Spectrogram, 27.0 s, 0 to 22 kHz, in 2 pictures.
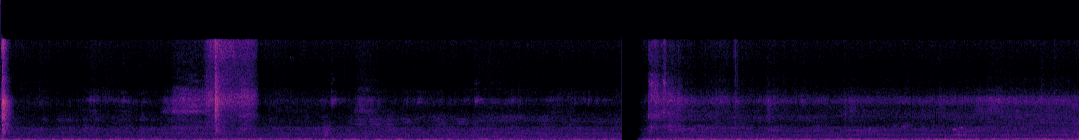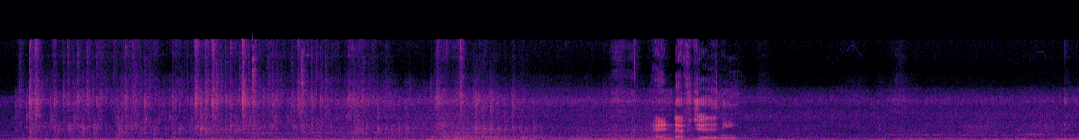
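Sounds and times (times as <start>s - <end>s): cable car gondola humming: 0.0s - 26.9s
machinery rumbling and clattering: 0.0s - 26.9s.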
